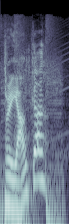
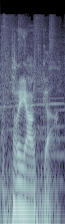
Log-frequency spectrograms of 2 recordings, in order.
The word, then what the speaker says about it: Priyanka: Is it Priyanka? – That sounds good. – Is that how you would say it? – Mm-hmm. – Hello, Priyanka. – If you ever meet her, make sure you pronounce it like that.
